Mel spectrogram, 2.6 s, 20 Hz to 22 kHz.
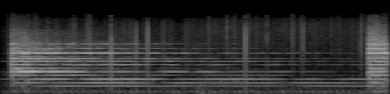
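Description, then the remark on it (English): A large bell in Johannesburg, South Africa, recorded in the 1940s and rung at 9 o'clock, tolls twice, each loud strike followed by a long, resonant hum that lingers and slowly fades before the next clang. No voices are heard. “At 9 o'clock, a big bell would ring, dong, dong, and you knew that was for you, if you were black, to get out of the white city.”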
